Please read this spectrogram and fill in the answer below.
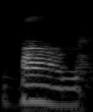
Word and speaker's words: VAM: Its sound is VAM, V-A-M.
